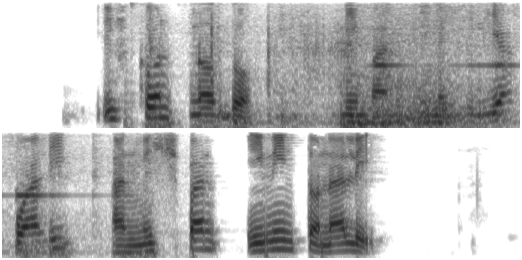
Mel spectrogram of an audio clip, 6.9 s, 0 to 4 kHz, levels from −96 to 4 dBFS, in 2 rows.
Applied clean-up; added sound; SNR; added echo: neural mask model RNNoise.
